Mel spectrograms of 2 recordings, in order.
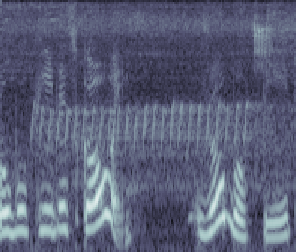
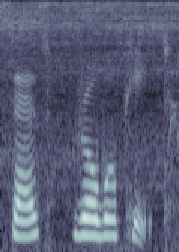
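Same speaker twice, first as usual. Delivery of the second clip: ordinary delivery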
